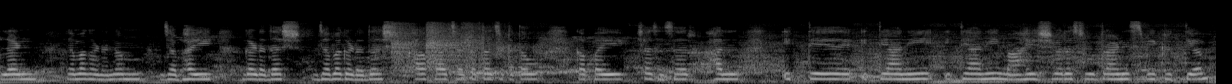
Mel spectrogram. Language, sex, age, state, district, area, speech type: Sanskrit, female, 18-30, Karnataka, Belgaum, urban, spontaneous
